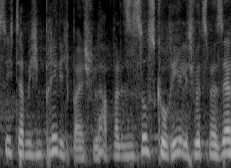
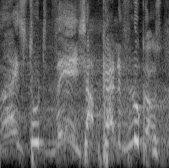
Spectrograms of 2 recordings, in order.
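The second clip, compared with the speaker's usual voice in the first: loud, high insistence through pain; pained protest; 10 semitones higher, 8 dB louder than usual. Retold or imitated. Preacher refusing the neighbour's schnapps, loud and pained. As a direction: shout him down, it hurts. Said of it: "Ich sag".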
